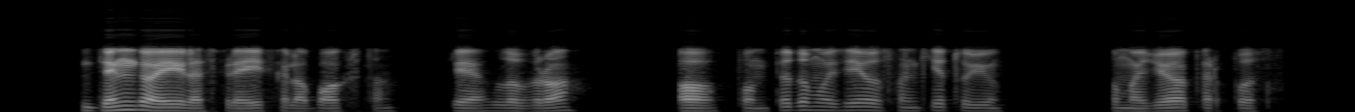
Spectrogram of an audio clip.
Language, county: Lithuanian, Šiauliai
